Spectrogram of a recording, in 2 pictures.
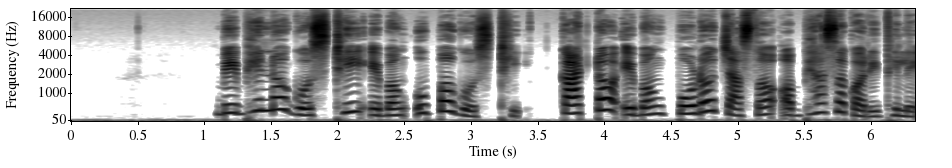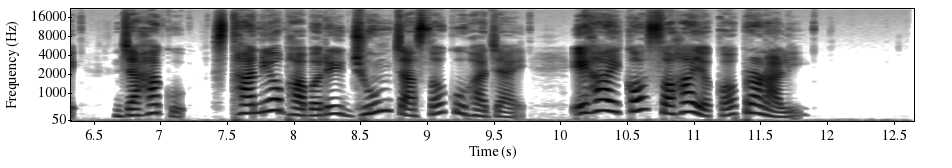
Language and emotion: Odia, neutral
